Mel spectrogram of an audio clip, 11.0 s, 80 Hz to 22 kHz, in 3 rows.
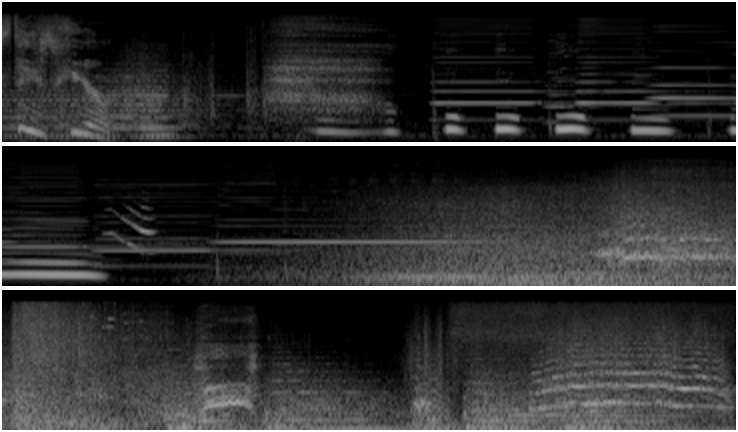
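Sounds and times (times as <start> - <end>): cartoon vehicle rumbling: 4.1 - 7.4.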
